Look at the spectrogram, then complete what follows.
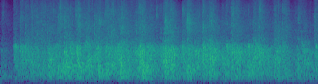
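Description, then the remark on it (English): An audience breaks into steady applause, voting by applause for Rishi. A dense wash of many hands clapping at once starts abruptly and holds at a fairly even volume throughout, with no voices standing out. “Applaud.”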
